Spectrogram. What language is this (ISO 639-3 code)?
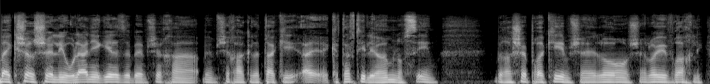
heb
